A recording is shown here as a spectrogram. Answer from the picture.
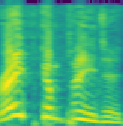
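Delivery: loud strategy-game unit voice, announced. Repeating the joke line while being recorded, in an orc peon voice. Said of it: "Do the orc peon voice".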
